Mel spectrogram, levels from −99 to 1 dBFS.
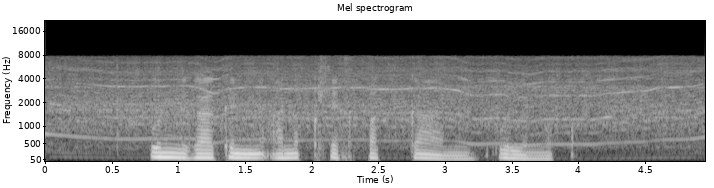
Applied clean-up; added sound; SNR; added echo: none; Drill; 9 dB; none.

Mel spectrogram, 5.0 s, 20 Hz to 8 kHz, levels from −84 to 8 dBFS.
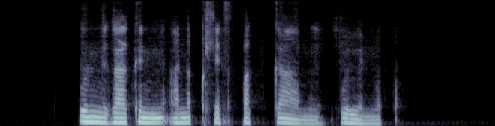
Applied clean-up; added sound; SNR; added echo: neural mask model DeepFilterNet 3.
